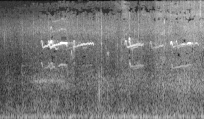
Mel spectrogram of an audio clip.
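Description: Faint bird calls: a series of short, high chirps repeating every half second or so over a low, quiet background rumble.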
